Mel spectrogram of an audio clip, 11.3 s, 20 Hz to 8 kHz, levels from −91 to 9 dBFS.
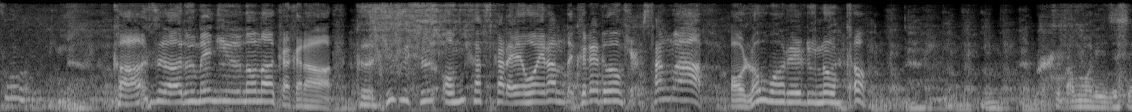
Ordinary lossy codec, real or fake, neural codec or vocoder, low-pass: none; fake; codec, 16 kHz, 4 kbps, X-Codec, WavLM features, trained on Multilingual LibriSpeech; 7.2 kHz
